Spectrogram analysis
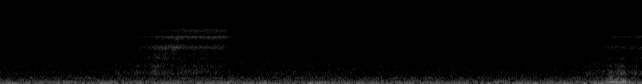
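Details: Person snoring during sleep: low, steady rumbling with a rough, noisy inhaled snore early and another starting at the end; snoring.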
